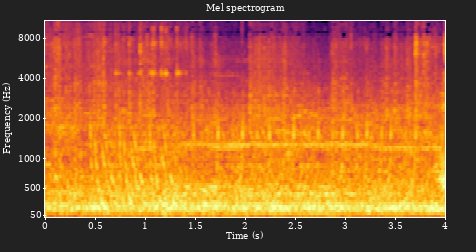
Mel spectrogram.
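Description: Coin pusher arcade machine playing its music and electronic sounds over a steady clatter of coins and plastic chips dropping onto the pusher shelves, with a held tone through the middle.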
